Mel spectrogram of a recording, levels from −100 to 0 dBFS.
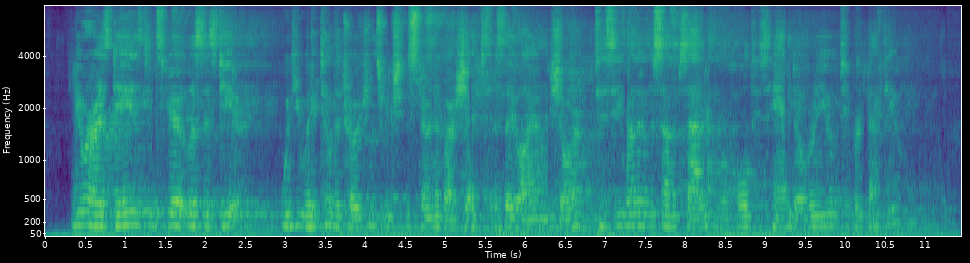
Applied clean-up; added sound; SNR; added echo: neural separator model SepFormer DNS4.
